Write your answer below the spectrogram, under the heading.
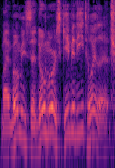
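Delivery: high hamster voice, as in hamster videos. Imitating one of those hamster videos, unsure how to do it: hamster-video voice. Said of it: "one of those like hamster videos where it's like, uh, I don't even know how to do the voice".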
